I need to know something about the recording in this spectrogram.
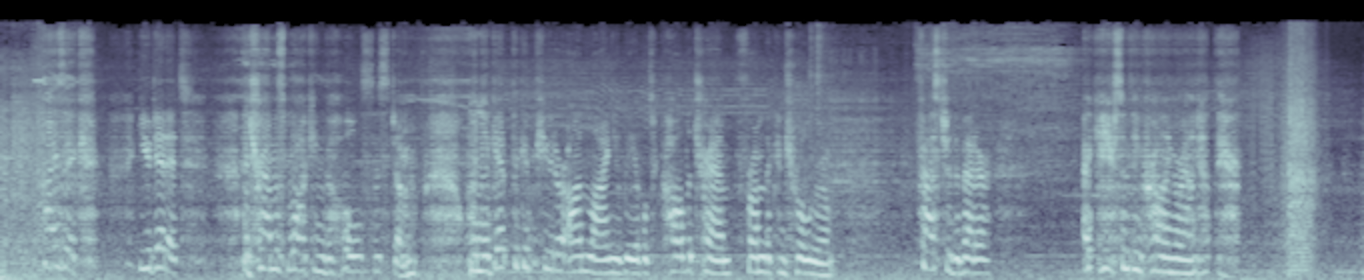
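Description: A young woman speaks calmly over a radio.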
